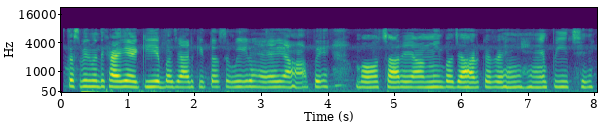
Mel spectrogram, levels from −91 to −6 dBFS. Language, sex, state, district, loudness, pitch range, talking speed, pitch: Hindi, female, Uttar Pradesh, Shamli, -17 LUFS, 250-265 Hz, 165 wpm, 260 Hz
